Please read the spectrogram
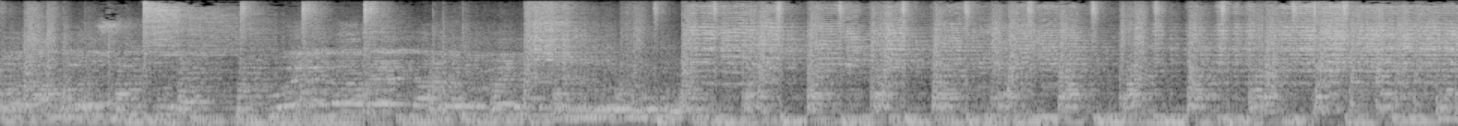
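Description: Live band playing dance music: steady bass, a melodic line and a regular drum beat, with the drum hits coming through more sharply from about halfway in.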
